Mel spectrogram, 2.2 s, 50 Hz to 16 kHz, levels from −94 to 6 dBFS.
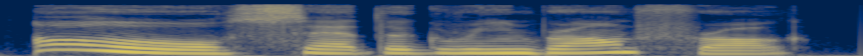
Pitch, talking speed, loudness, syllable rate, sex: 220 Hz, 165 wpm, -17 LUFS, 3.3 syllables/s, female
